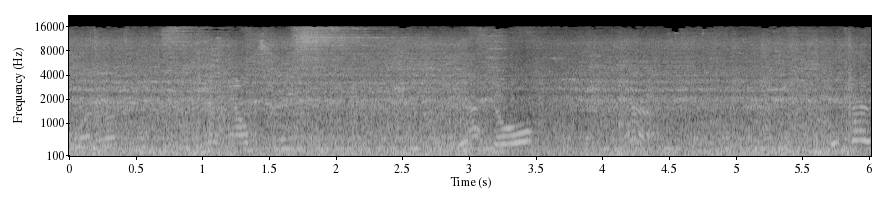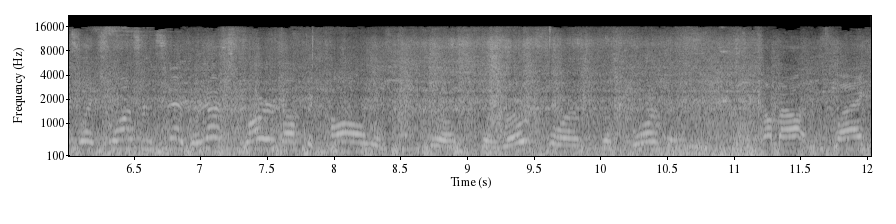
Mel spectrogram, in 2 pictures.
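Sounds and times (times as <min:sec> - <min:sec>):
freight train wheels on rails: 0:00.0 - 0:12.0.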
